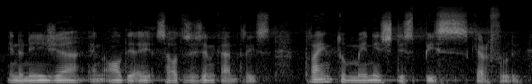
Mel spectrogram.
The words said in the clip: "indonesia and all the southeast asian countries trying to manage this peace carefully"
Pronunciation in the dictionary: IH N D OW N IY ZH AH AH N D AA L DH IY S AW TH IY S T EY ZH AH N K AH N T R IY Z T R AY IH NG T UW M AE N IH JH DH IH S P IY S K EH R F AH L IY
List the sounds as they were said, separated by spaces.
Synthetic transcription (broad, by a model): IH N D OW N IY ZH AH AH N AA L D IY S AW T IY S EY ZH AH N K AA N T R IY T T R AY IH NG T UW M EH N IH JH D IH S P IY S K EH R F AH L IY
